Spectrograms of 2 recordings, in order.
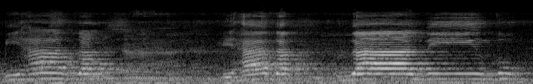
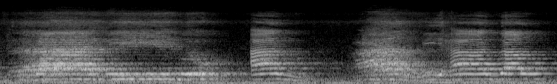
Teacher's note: Bihazal lembut ke zal. Ujung lidah ke ujung gigi atas.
